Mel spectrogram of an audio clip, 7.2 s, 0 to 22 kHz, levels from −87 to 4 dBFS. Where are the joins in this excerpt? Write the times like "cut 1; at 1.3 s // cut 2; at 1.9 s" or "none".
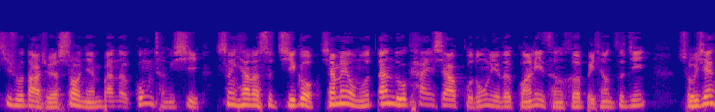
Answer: cut 1; at 2.0 s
